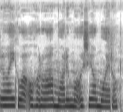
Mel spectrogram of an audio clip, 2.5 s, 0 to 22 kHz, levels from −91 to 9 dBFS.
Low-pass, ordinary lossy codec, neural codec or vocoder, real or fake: none; none; none; real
